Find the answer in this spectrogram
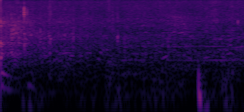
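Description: Faint concert-hall room noise as a spoken word trails off, then a single short, low thump near the end.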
